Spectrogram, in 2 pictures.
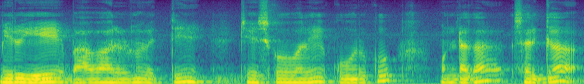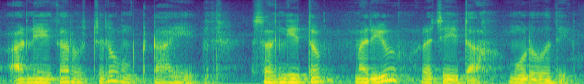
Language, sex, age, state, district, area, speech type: Telugu, male, 60+, Andhra Pradesh, Eluru, rural, spontaneous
